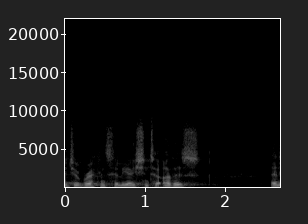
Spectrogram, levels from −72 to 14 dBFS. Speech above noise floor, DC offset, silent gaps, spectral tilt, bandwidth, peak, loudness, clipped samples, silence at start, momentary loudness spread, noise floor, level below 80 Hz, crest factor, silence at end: 31 dB; under 0.1%; none; -4.5 dB/octave; 12 kHz; -20 dBFS; -38 LUFS; under 0.1%; 0 s; 8 LU; -69 dBFS; -74 dBFS; 20 dB; 0 s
